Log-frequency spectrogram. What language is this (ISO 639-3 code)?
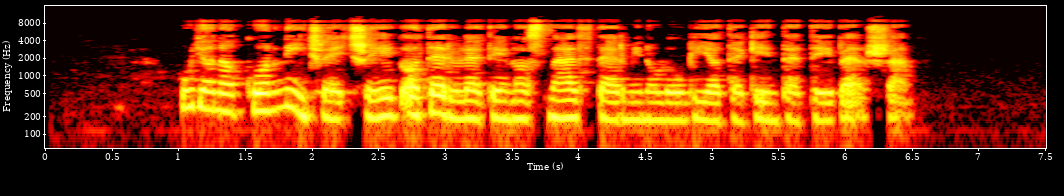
hun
